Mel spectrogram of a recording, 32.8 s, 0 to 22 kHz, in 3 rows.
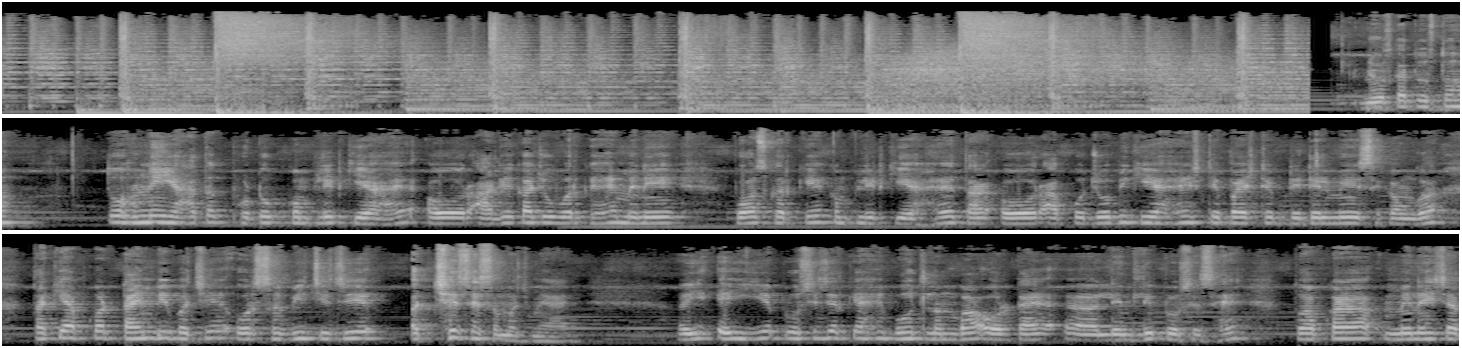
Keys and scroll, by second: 0.7 ctrl+=, 1.9 ctrl+=, 5.8 ctrl+-, 6.8 ctrl+=, 7.9 ctrl+-, 8.3 space, 8.5 ctrl+=, 8.7 ctrl+=.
